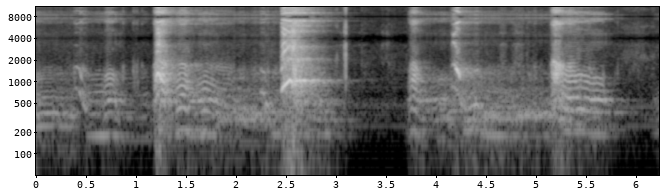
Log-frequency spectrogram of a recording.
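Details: Serbian Mastiff x German Boxer puppies, five weeks old, letting out sharp whiny yelps and short barks, each rising then sagging in pitch, about five bursts spaced roughly a second apart with near silence between.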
